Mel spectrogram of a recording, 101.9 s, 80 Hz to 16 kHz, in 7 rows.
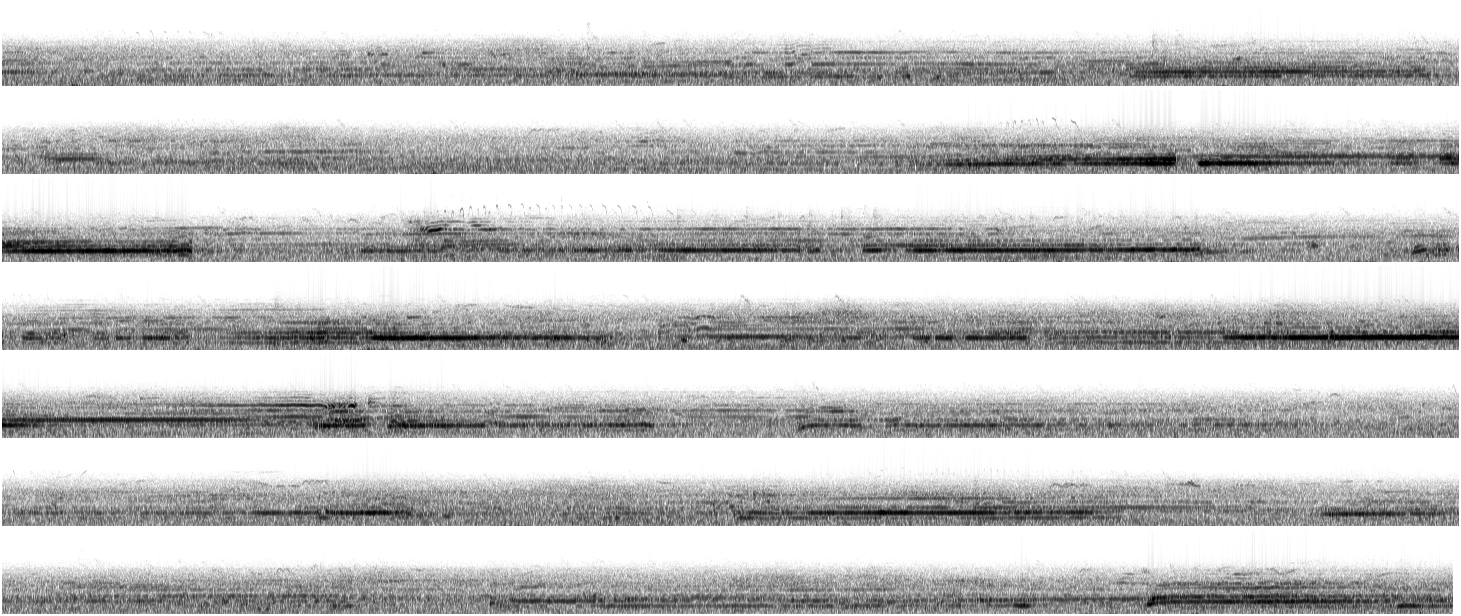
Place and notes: Inane Sghir, Fès, Morocco - The Adhan, or Call to Prayer
From this spot, one can see across the old city of Fès, or Fès Bali, and hear all the sounds emanating from the city. This recording was made during the afternoon adhan, where the voices from many mosques mix with the natural sounds.
Fes, Morocco, 18 April 2014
